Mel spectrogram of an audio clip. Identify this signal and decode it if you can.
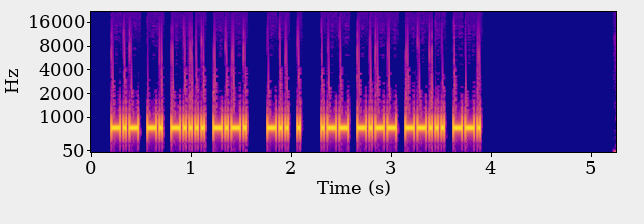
Morse code, heard as a keyed tone, about 40 wpm, 700 Hz. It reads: KN6C DE WY7G
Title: USA Callsign DE Callsign - 4 Characters - 40wpm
